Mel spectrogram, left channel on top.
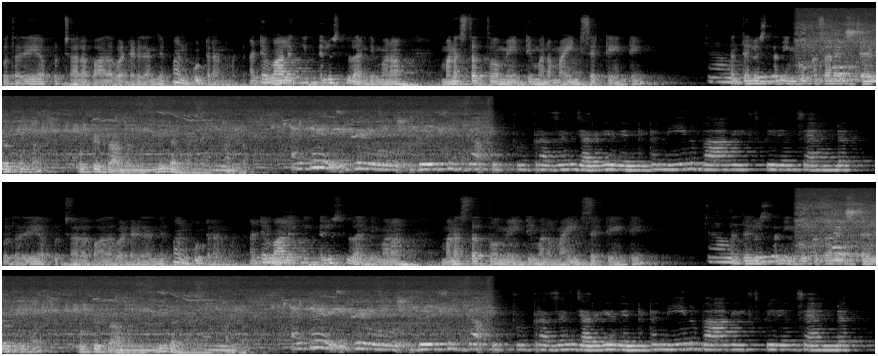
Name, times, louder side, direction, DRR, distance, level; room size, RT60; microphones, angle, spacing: voice 1, 0.0-4.0 4.4-6.4 7.3-9.1 9.4-11.2, left 1 dB, 65° left, 4 dB, 1.4 m, -22 dB
sound 1, 0.6-6.0, equal, 80° left, 4.9 m, -29 dB
voice 2, 2.5-3.3 7.0-7.8 8.1-8.4 8.7-8.9 9.8-10.3 10.7-11.1 11.6-17.2, equal, 20° right, 1 dB, 2.8 m, -22 dB
sound 2, 7.9-13.7, equal, ahead, 0.9 m, -28 dB
25.5 x 13.0 x 2.2 m, 1.0 s
head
